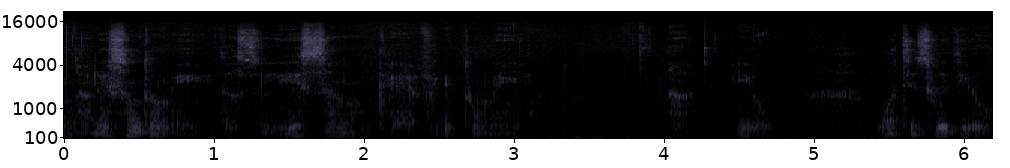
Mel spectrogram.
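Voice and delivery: low, soft, hushed whisper.

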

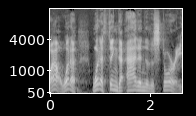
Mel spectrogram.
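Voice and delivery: normal talking voice

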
